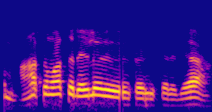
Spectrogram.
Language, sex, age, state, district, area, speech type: Tamil, male, 18-30, Tamil Nadu, Viluppuram, rural, conversation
